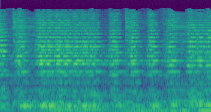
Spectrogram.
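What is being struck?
Nothing is struck.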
